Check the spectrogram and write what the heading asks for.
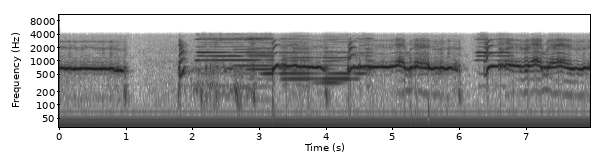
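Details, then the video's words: Male Staffordshire Bull Terrier howling along to amateur harmonica playing; long wavering howls with bright harmonics run through most of the recording, broken by a short pause near one second, while sustained harmonica chords sound alongside. "Boo Boo the Screaming Harmonica Dog"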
